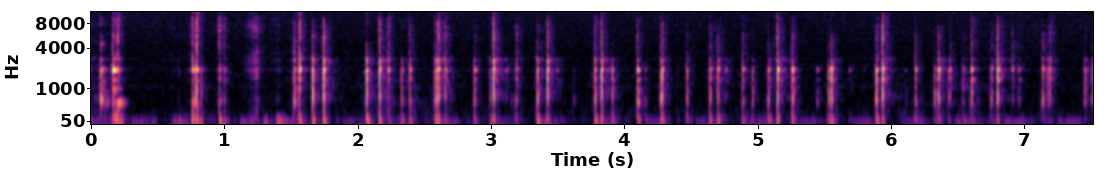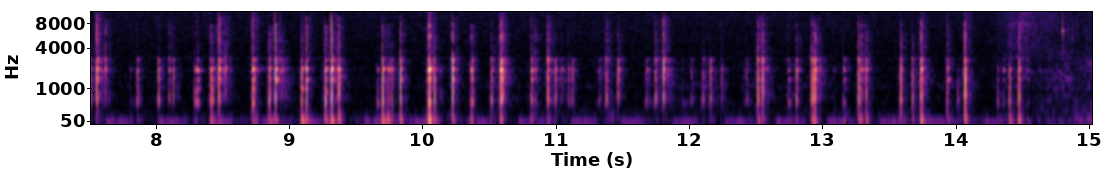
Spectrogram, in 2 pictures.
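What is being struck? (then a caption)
Small hammered metal compact. A small, round, copper-colored compact with a hammered metal surface is held close to the microphone and tapped and scratched with long nails. A rapid, steady stream of sharp, clicky taps, each dying away almost instantly, mixes with soft scratching between them.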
